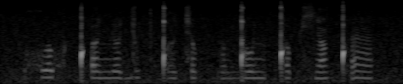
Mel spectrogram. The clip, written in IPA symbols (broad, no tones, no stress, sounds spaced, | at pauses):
xʷ ɑ xʷ ǃʼ ɜ ɲ œ ɟ u c ɡ͡ǃ œ c œ kʷ ɡʷ ɛ ŋ͡ǃ o ɲ ǃ ɐ p ç ã ǃʼ ɛ̃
